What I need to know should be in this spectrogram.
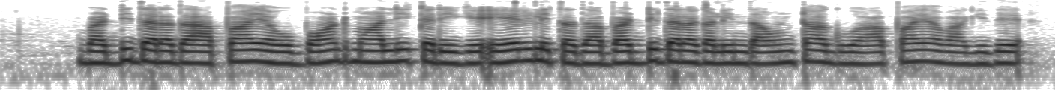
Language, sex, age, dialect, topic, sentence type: Kannada, female, 46-50, Coastal/Dakshin, banking, statement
